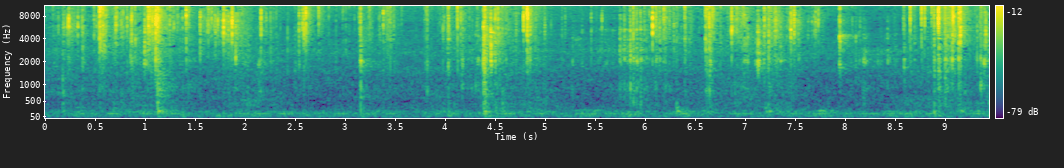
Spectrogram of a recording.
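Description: A utility knife blade carves and scrapes the outer layer off a handheld solid pink bar of soap with a white core. The result is quiet, bright, crisp shaving and crackling strokes that come in quick bursts, each with a short dry tail and almost no low end.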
